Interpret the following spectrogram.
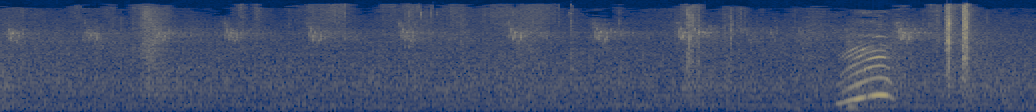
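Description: Quiet background with a few faint, soft clicks, then about five seconds in a short wordless vocal sound from a person, its pitch rising and then falling.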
